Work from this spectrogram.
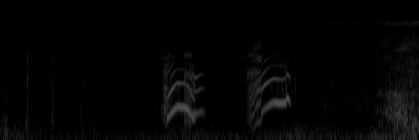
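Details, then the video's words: Cats and kittens: two short, quiet meows, the second slightly longer and rising, faint clicks earlier and a soft rush of noise at the end. "Cat And Kittens Meowing"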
